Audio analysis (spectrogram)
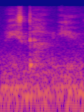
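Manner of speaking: soft unvoiced whisper. Comforting a crying girl at the gas station, whispered. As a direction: whisper it close to her ear. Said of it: "I whispered in her ear".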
